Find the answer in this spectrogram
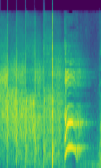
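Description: A quick run of about eight hand claps in the first second, over a hiss, followed by a short voiced 'mm' sound.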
